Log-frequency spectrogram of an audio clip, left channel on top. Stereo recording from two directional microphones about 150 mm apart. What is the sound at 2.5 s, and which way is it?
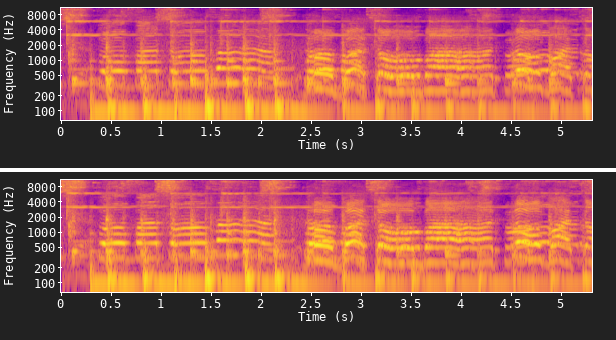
Music, centre (ahead or behind).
